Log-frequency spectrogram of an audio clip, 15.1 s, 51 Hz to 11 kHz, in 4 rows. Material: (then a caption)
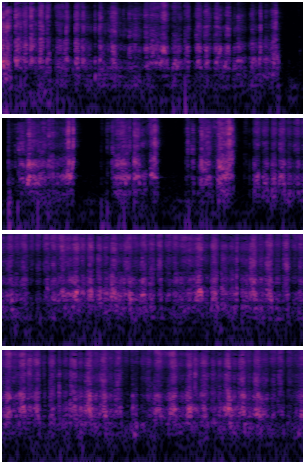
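Faux leather. Fingernails scratch fast and aggressively across the printed faux leather cover of a disc-bound planner held in one hand. The result is a dense, raspy scraping with a midrange focus and a bright hiss, broken by a few brief pauses between about 3.5 and 7 seconds before it carries on steadily to the end.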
